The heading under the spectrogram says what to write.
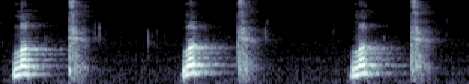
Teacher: there's a puff of air coming from my mouth with the ED sound being a T.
